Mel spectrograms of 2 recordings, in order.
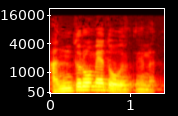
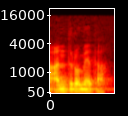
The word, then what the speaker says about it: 안드로메다: 발음이 옛날에 내 어릴 때는 뭐 은하철도 구구 해 가지고 안드로메도 뭐매다 뭐 고개에서 뭐 이렇게 했다고 뭐 이렇게 나오긴 했는데 너희가 뭐 아마 가장 많이 들어봤을 거야. 안드로메다 그 우주 무리를 지어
